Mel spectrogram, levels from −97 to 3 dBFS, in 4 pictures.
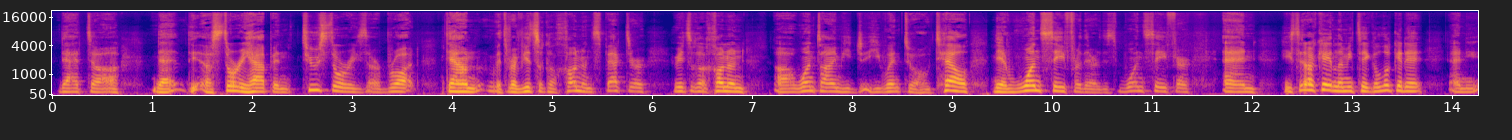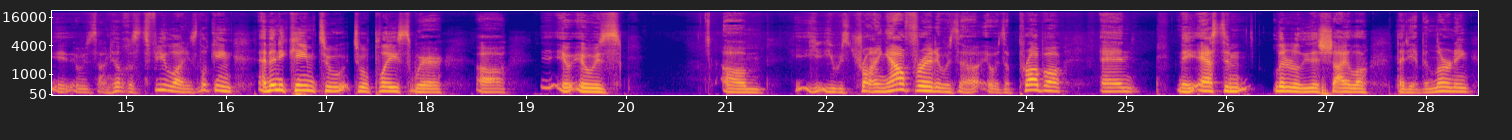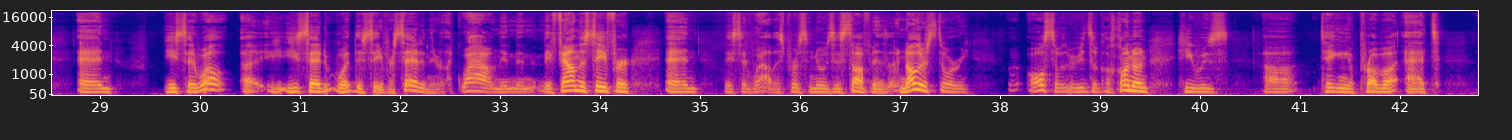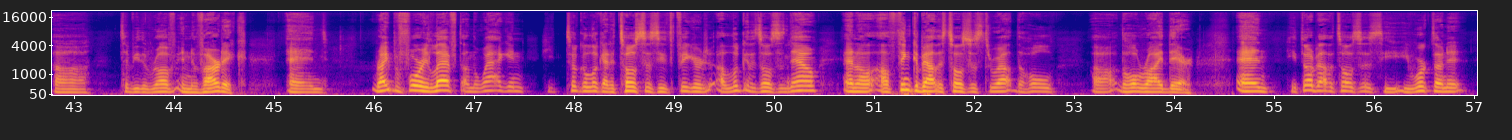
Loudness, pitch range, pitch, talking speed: -18 LUFS, 160-200 Hz, 180 Hz, 205 wpm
